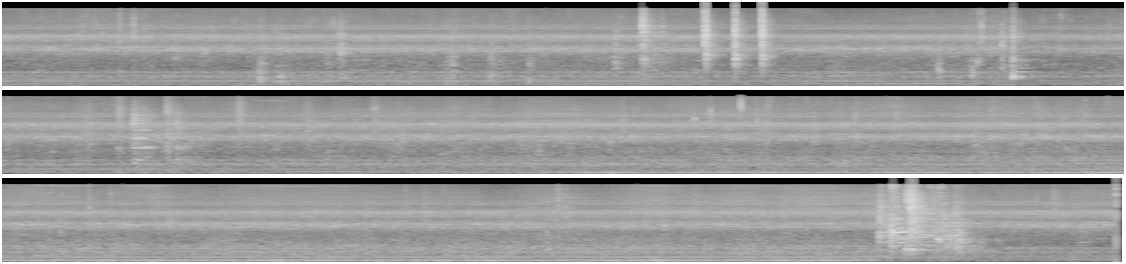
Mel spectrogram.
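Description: Kitchen utensils clinking and knocking against a steel stockpot over a steady kitchen hum: a quick run of four clinks about five seconds in, a single knock a little later, and a longer clatter near the end. The low hum grows louder from about halfway through.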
